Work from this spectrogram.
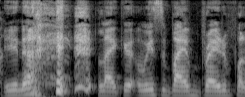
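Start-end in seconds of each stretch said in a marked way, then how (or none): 0.4-0.9 sudden high burst of laughter. Real, not acted. Laughing about Zimbabwe inflation. 1.0-2.4 speaking through laughter; laughing. Real, not acted. Laughing about inflation prices.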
